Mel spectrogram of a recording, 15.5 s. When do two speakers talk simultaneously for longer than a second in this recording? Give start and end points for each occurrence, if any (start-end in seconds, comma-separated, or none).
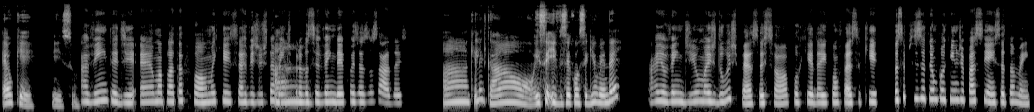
none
